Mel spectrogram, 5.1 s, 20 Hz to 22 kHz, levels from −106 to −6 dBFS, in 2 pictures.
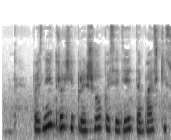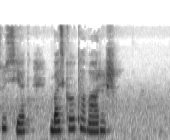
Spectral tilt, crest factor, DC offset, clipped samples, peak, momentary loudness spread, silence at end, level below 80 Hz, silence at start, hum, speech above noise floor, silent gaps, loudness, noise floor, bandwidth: -5 dB/octave; 18 dB; under 0.1%; under 0.1%; -6 dBFS; 10 LU; 0.85 s; -66 dBFS; 0.15 s; none; 32 dB; none; -25 LUFS; -56 dBFS; 11.5 kHz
